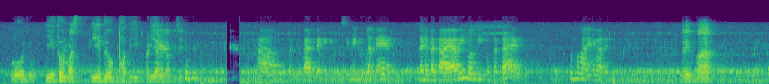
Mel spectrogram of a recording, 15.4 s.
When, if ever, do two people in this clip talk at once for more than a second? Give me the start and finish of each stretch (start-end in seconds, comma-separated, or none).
none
